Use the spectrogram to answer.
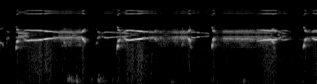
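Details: Osprey at Port Lincoln, Australia, on 17 December 2021, as a chick is fed fish at breakfast; three loud, whistled, slightly rising piping calls, each about two-thirds of a second, with short gaps between.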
